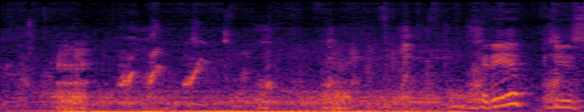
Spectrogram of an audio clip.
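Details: Pig asleep and snoring heavily, a steady deep rumble filling the whole stretch, with a few bird chirps and a voice faintly over it.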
